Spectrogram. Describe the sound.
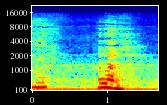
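A mother's yawn comes through faintly as a brief voiced exhale whose pitch slides downward over about a third of a second.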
